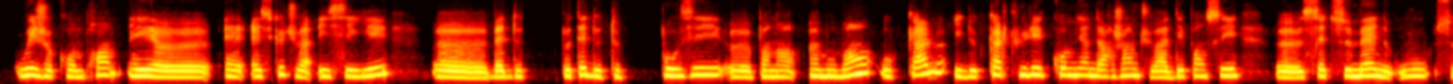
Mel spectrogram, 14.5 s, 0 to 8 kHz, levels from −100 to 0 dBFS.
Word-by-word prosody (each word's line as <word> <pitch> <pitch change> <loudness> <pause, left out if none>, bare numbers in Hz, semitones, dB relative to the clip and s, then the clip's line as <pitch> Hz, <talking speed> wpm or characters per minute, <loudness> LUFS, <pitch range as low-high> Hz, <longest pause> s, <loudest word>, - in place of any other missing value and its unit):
Oui, 215 +2 +2
je 195 -1 0
comprends 190 +7 -3
et 195 -3 +5
heu, 170 -1 +3
est 185 -3 -2
est-ce 185 -1 -2
que 240 - -1
tu 220 -5 -4
as 175 - -2
essayé, 190 +6 0 0.5
heu, 170 -3 +3
bah, 175 +2 +2
de, 180 +1 -5 0.4
peut-être, 215 +3 +2
de 190 -2 +1
te 180 +2 -5 0.4
poser, 220 +2 +1
heu, 175 -1 0
pendant 180 0 -3
un 200 -1 +2
moment, 200 +10 +3
au 185 -7 -3
calme 275 +7 +2
et 190 - +1
de 180 +1 -1
calculer 225 +3 0
combien 215 -1 0
d'argent 200 +1 -2
tu 200 -4 -7
as 170 0 0
dépensé, 195 +4 -2 0.4
heu, 165 -1 +3
cette 185 +4 -1
semaine 195 -1 +3
ou 200 +2 -2
ce 285 - -8
190 Hz, 155 wpm, -22 LUFS, 180-215 Hz, 0.5 s, et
